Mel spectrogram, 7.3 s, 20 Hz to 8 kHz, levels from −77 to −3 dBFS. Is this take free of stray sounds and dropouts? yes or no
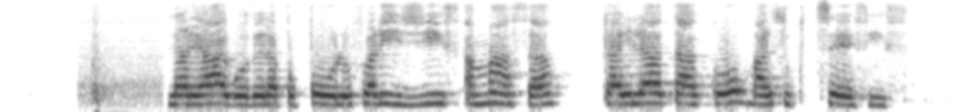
no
